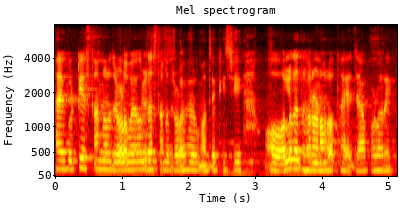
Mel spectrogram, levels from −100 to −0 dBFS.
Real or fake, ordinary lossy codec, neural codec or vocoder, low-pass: real; none; none; none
